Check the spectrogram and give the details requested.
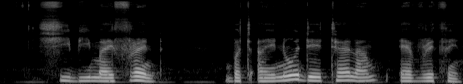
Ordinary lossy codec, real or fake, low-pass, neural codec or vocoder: none; fake; none; vocoder, 48 kHz, 128 mel bands, Vocos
